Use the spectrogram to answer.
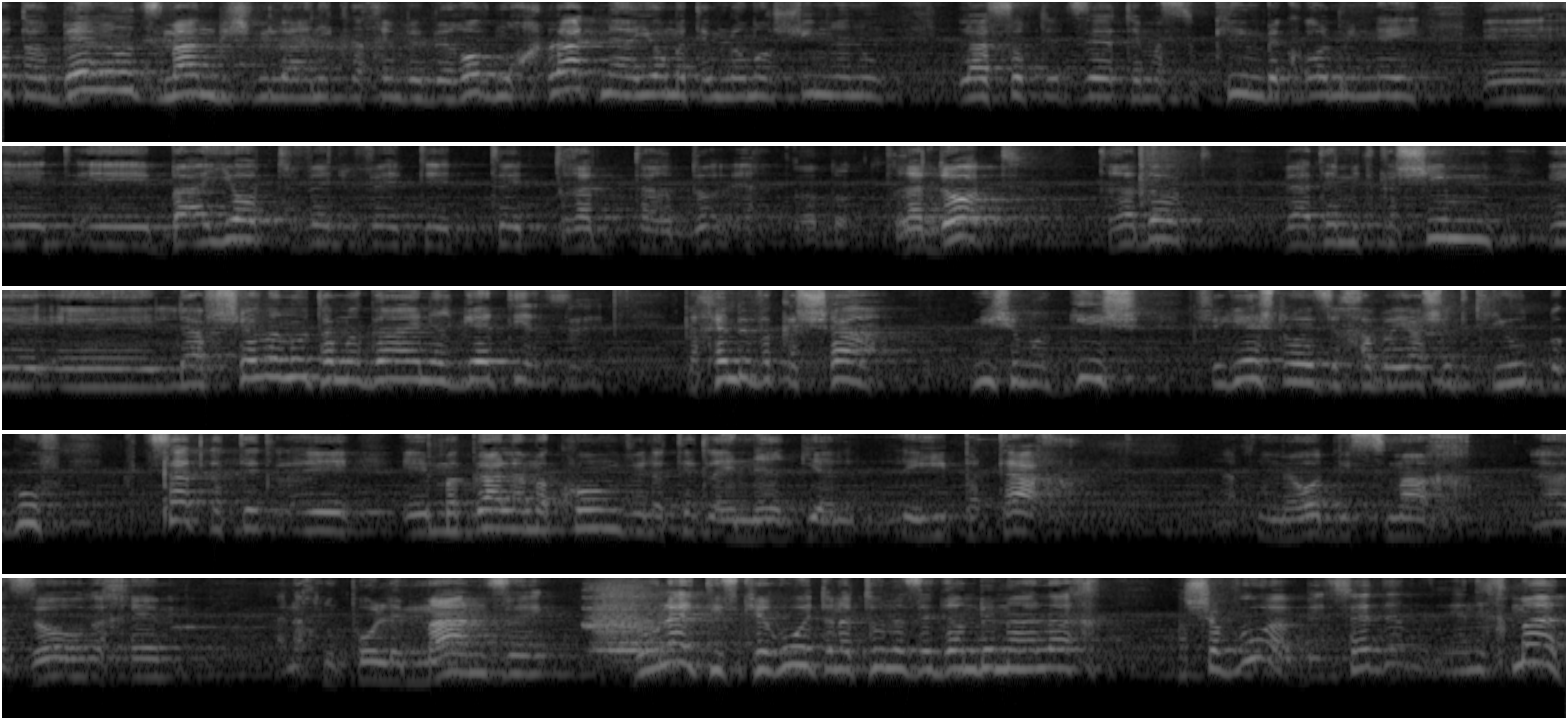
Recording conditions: live audience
